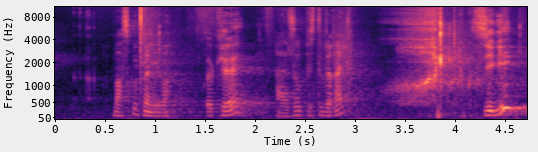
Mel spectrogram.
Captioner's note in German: schnippst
